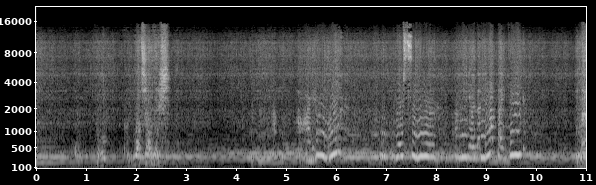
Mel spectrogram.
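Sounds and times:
low droning hum: 0.0s - 11.0s
wordless voice-like sounds: 10.8s - 11.0s.

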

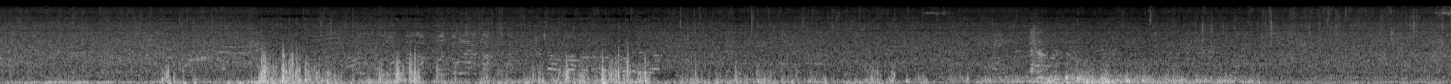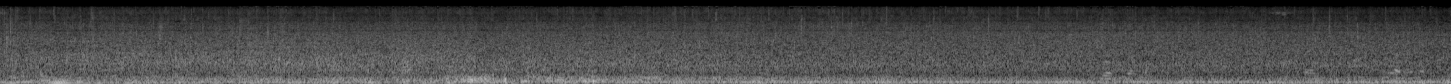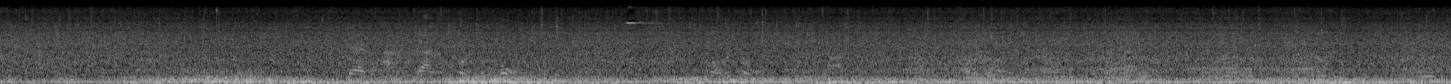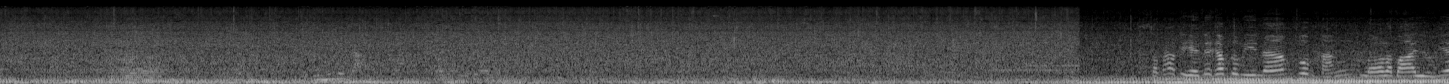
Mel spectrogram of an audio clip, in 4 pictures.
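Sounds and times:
heavy rain on pavement: 0.0s - 58.0s.

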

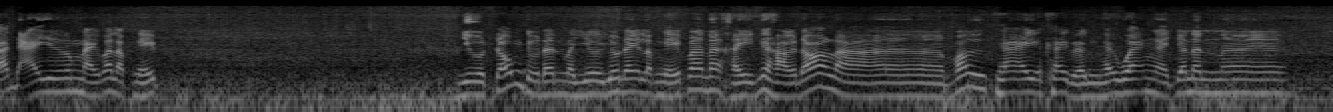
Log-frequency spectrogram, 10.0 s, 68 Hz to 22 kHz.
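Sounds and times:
motorbike traffic: 0.0s - 10.0s
road rumble: 0.0s - 10.0s.

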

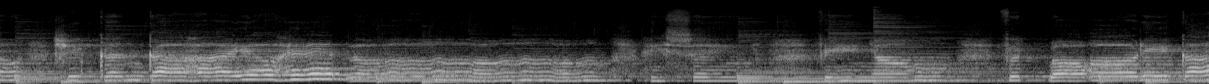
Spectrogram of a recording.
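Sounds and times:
slow reverb-heavy sad ballad: 0.0s - 12.0s.

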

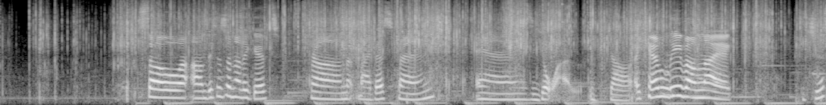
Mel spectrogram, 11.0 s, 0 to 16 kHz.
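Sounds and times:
cellophane and tissue paper crinkling: 0.0s - 11.0s.

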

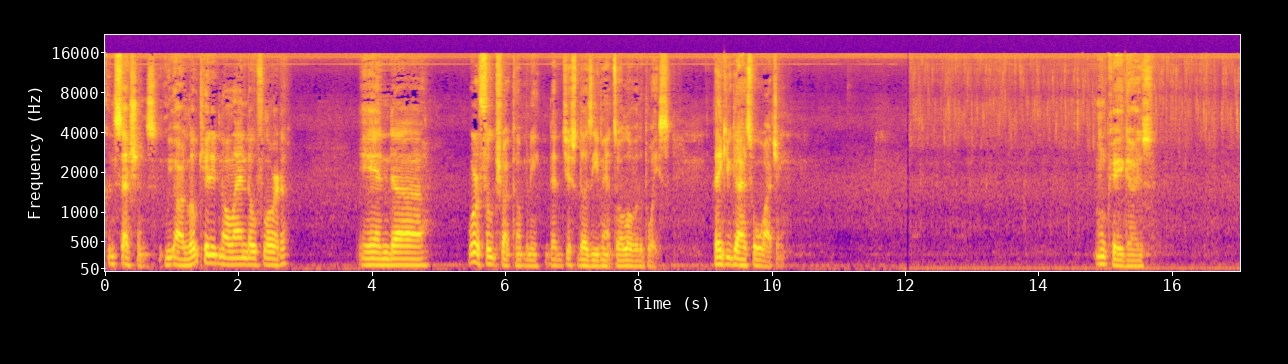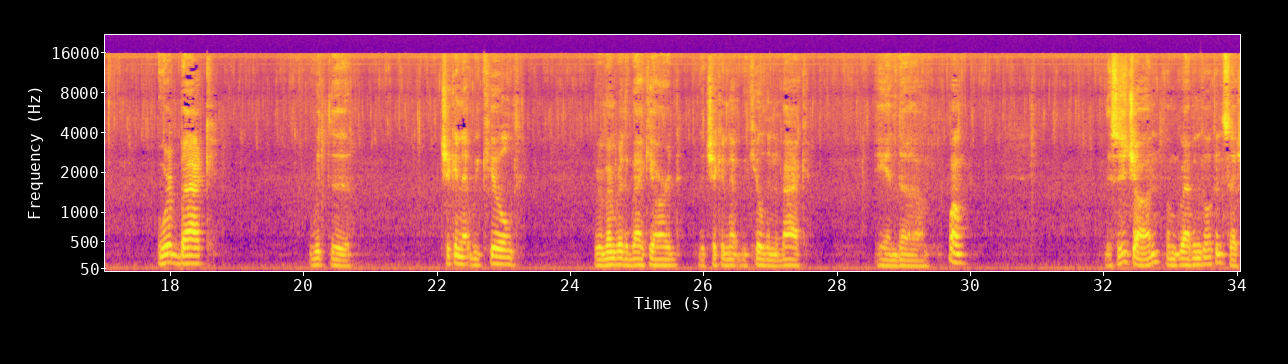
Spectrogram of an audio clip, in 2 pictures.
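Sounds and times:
chicken sizzling in a pan: 12.1s - 34.0s.

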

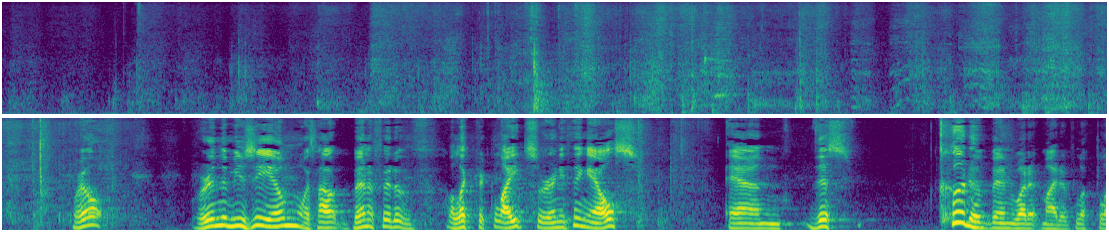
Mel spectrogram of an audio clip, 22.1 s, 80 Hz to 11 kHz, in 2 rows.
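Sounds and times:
clothing rustling: 0.0s - 12.4s.

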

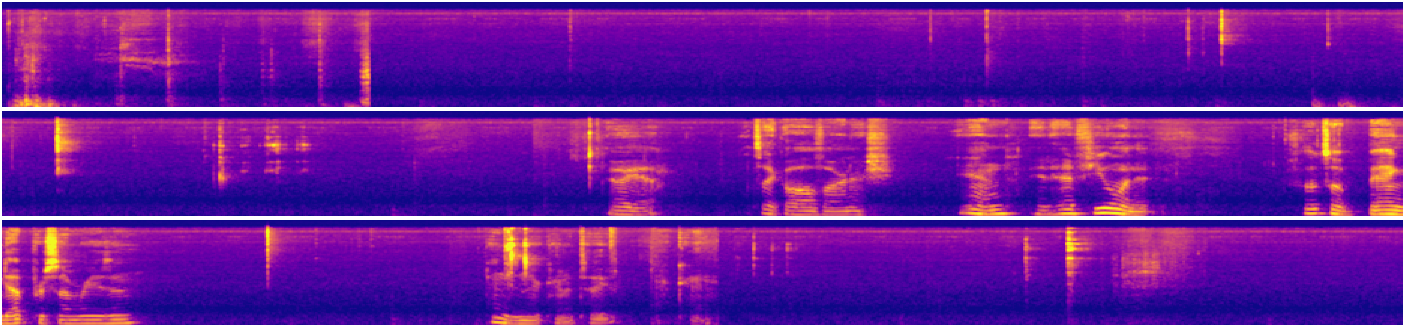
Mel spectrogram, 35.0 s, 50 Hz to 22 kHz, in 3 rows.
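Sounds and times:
small metal parts clicking: 13.4s - 14.3s.

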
